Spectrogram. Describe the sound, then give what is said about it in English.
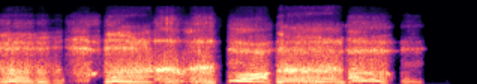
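A voice rasps out ragged, strained breaths and groans in a rapid series of bursts, loud, mimicking tattered breathing before falling silent. “And for a brief moment, you can hear the tattered breathing.”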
